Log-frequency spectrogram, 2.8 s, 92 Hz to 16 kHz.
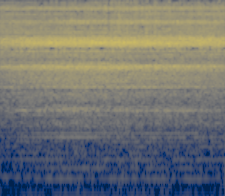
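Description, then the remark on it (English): The Yellow Tempest, a 3.5-ton remote-controlled mine-clearing machine, runs in a minefield with a loud, steady mechanical whine and grinding roar as the chains and cutters on its front spin at 1,300 RPM, clearing vegetation. Unbroken, with no voices. “What it actually does, it's a remote-controlled machine that actually goes into the minefield. And chains and cutters on the front spin at 1,300 RPMs and clear all the vegetation ahead”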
